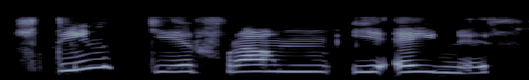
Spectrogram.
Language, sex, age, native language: Icelandic, male, 8, Icelandic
